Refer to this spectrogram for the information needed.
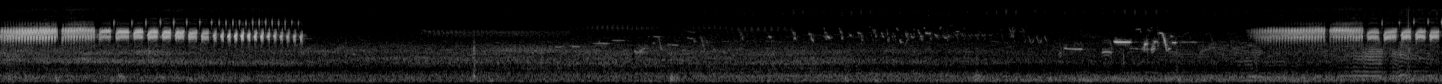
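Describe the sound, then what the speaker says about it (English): Brewer's sparrow singing its short song, loud bursts of rapid buzzy trills at the start and again at the end, with a faint stretch of scattered high chips and distant background calls in between. "So this is the brewer's sparrow."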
